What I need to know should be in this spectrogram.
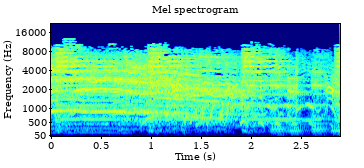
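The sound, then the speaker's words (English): A studio audience at the Pee-wee's Playhouse Christmas Special screams loudly on cue for the secret word, a sustained mass of many high, overlapping shrieking and whooping voices at full volume that holds for nearly three seconds. “whenever anyone says a secret word, scream real loud”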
